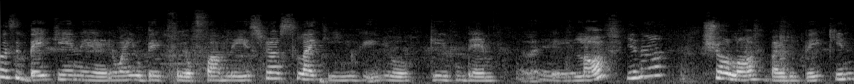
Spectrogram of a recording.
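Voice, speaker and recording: A woman speaks at a fairly slow pace, her pitch medium with ordinary variation. Noticeable background noise runs under her voice. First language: not English. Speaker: cooking channel host. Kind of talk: cooking tutorial. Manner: casual, hesitant with fillers.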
